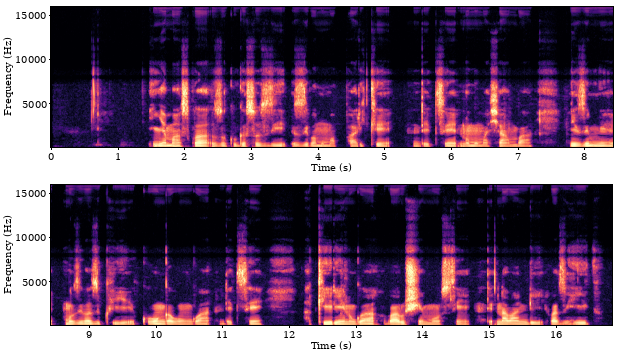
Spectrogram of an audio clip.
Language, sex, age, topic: Kinyarwanda, male, 25-35, agriculture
